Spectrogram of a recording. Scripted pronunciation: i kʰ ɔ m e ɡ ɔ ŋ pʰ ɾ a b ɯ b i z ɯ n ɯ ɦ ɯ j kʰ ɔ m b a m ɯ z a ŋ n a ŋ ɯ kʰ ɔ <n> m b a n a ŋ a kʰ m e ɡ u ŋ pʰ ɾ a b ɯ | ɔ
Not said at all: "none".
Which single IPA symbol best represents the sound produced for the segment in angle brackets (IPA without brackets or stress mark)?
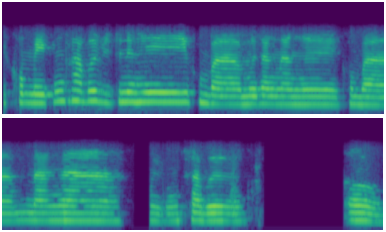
none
